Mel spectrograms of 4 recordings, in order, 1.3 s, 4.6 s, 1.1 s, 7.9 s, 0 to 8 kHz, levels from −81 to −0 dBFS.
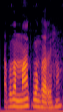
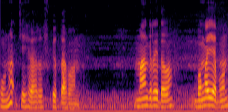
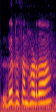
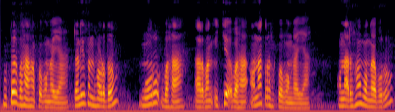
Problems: background sounds at intervals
